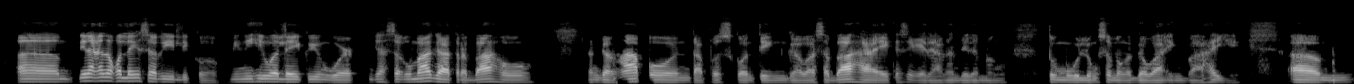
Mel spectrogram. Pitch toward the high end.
No: low, 105 Hz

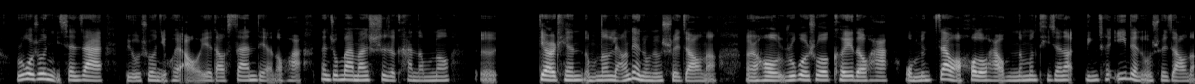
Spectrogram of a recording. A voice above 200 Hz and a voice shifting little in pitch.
No: high, 195 Hz; narrow, 2.1 semitones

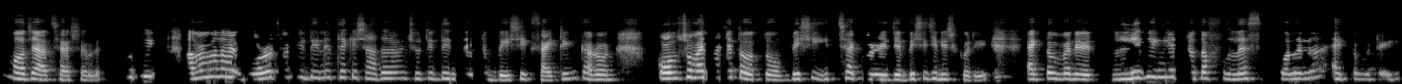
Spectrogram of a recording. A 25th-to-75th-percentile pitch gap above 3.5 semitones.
Yes: average, 3.9 semitones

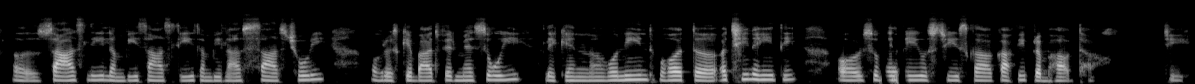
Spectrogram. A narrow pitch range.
Yes: narrow, 2.1 semitones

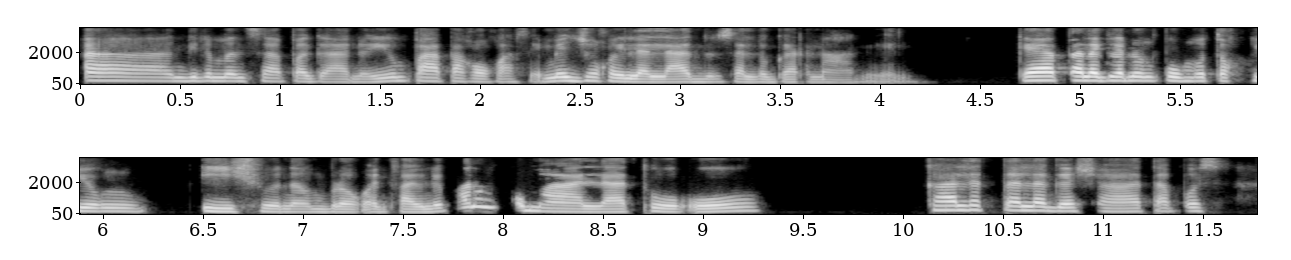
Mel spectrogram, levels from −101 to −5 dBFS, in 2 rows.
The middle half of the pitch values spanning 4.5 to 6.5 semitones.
Yes: average, 4.8 semitones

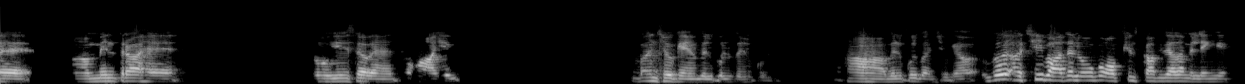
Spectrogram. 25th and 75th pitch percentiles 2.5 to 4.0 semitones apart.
Yes: average, 3.7 semitones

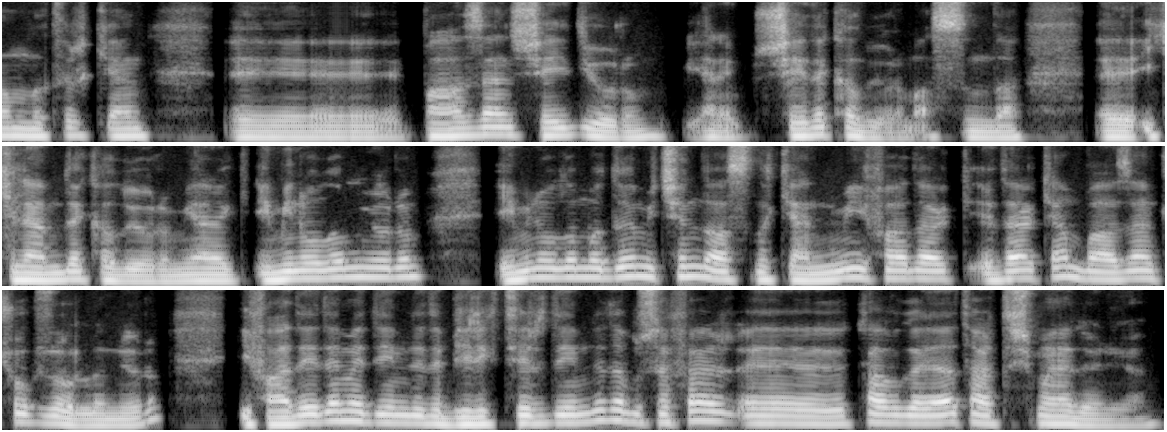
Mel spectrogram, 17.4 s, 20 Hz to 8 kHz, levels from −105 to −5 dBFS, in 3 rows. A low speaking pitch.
Yes: low, 110 Hz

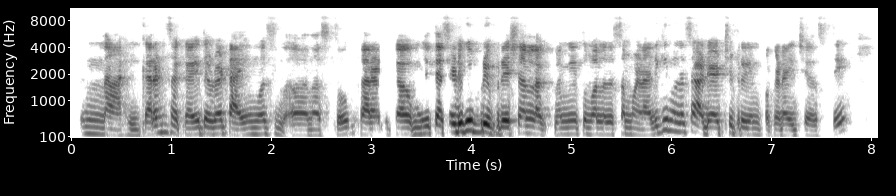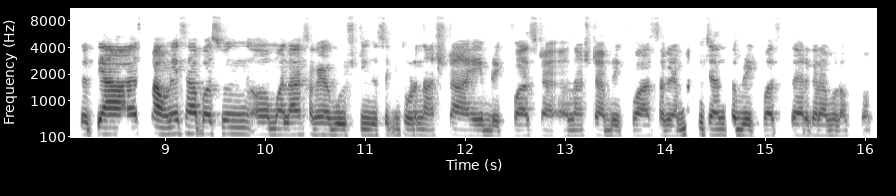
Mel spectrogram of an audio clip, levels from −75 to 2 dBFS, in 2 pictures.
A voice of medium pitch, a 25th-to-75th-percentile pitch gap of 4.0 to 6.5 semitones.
No: medium, 155 Hz; average, 3.2 semitones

